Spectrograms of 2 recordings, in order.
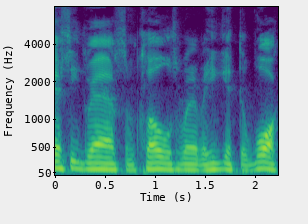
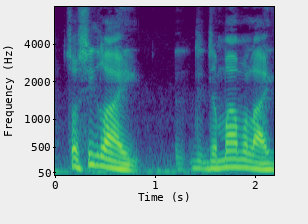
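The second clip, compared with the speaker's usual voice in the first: ordinary delivery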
